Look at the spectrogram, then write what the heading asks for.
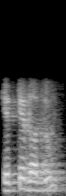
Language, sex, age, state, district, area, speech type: Maithili, male, 18-30, Bihar, Samastipur, rural, conversation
